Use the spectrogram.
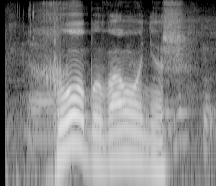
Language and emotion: Russian, neutral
